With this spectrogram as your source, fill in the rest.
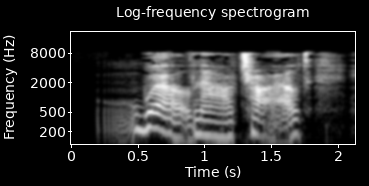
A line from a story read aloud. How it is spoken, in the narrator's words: he stammered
